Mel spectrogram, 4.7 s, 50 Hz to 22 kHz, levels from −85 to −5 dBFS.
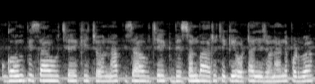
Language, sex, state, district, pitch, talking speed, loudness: Odia, female, Odisha, Sambalpur, 210 Hz, 205 wpm, -15 LUFS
